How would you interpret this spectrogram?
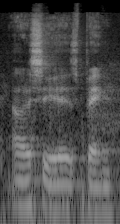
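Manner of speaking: ordinary delivery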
